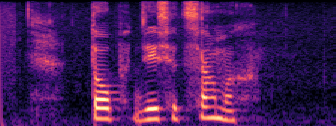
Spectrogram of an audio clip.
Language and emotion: Russian, neutral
